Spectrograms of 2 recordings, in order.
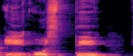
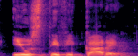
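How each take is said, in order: First: "iustificare" slowly split into syllables, i-us-ti-fi-ca-re. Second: "iustificare" with an initial Latin i sound, not a j. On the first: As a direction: separate the Latin i at the start of "iustificare". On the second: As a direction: say "iustificare" slowly as one Latin word. («iustificare» en latín, con i inicial, de corrido) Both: Shown as a demonstration.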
